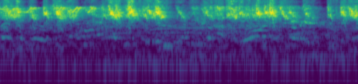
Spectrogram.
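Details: High, scratchy sparrow chirps pour out continuously from many birds, punctuated by a few short descending whistles.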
